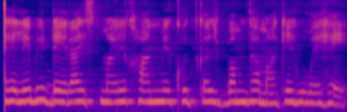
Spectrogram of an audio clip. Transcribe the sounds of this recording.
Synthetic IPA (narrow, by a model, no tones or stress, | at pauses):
pɛɦlebʱiɖeːɾaɪsmaːiːlxaːnmẽxʊd̪kəʃbɐ̃md̪ʱɐmaːkeɦʊeɦɛ̃ː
